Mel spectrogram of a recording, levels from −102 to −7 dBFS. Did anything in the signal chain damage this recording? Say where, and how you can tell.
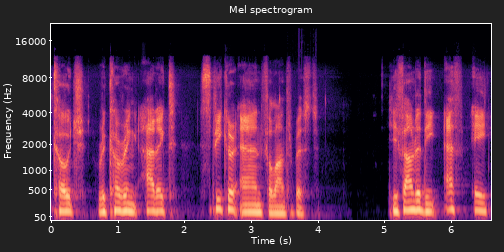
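Yes. From 3.54 to 4.37 s, in the call processing stage, a filter restarted on every block. It forgets its state at each block edge, so each block opens with a small transient. The result is a level-following buzz at 23.4 Hz, which fits 2048-sample blocks at 48 kHz.

At 4.49 to 4.59 s there is a burst of packet loss on the network. The receiver stretched the last sound for 78 ms and faded it down. Then the audio jumps ahead, and about 80 ms of speech is simply missing.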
